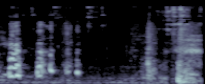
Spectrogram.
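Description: A person laughing in a few short bursts in the first second, then a louder, higher-pitched laugh near the end.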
